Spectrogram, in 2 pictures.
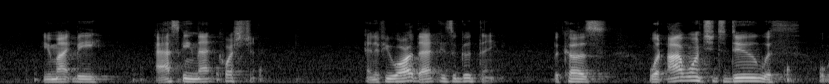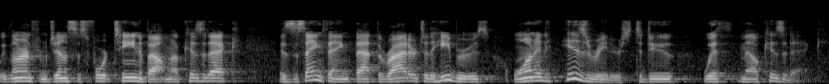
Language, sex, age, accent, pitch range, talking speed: English, male, 30-49, American, 125-165 Hz, 175 wpm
